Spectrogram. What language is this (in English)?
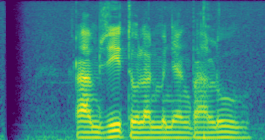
Javanese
